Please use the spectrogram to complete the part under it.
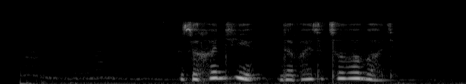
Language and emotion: Russian, neutral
